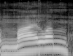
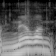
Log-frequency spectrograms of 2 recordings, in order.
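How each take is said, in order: First: Milam said MY-lum, long i; Milam pronunciation. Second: Milam said MILL-um, short i; Milam pronunciation. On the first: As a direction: Milam with first syllable like my. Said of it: "Milam or Milam". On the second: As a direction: Milam with first syllable like mill. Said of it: "a Milam or". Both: Shown as a demonstration.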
